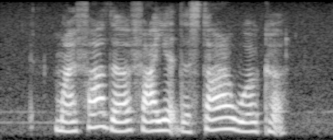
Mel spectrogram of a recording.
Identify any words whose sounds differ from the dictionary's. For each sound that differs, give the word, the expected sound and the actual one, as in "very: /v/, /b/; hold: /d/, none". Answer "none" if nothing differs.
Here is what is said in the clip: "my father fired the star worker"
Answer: none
